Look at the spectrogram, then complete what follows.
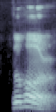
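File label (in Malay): "zuhur", Malay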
